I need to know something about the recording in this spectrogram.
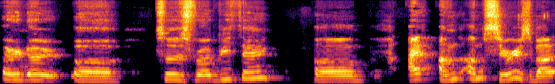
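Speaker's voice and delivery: dopey, dumb big jock voice. Imitating an athlete texting a former teammate: dumb big jock voice. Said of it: "dumb jock, dumb big jock".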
